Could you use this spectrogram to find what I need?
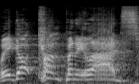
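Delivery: high, loud, angry yell. Game master voices the Kraken priest spotting the ship; cursing and yelling. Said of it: "curses, and yells".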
